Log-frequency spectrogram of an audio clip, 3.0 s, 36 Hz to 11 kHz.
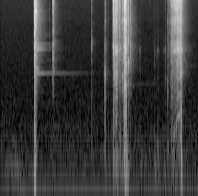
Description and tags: Actual sound of an old Agfacolor 110 camera
110, agfa, camera, film, h2, photo, release, shutter, transport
